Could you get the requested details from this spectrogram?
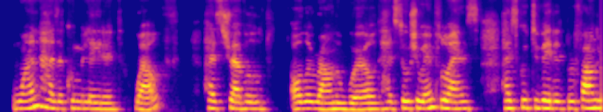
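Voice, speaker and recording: This woman talks at a moderate pace with a non-native accent. Her pitch is medium and her intonation is monotone and flat. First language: not English. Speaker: workshop speaker. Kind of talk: online festival talk.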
